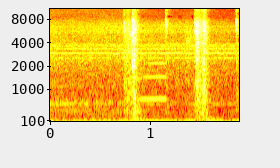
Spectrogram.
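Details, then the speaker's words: 2012 Isuzu Panther Grand Touring, brown, about 120,000 km: short even electric whirr of the power window motor over steady engine idle, no grinding or strain; power window works normally. "untuk power windowonya ini juga kita cek powerya juga normal ya pintunya normal"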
